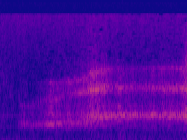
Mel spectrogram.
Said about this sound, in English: What's that? Sound like a wolf. Only there ain't no wolves out here.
